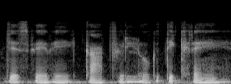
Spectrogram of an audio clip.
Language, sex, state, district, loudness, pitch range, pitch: Hindi, male, Bihar, Patna, -19 LUFS, 90-110 Hz, 100 Hz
